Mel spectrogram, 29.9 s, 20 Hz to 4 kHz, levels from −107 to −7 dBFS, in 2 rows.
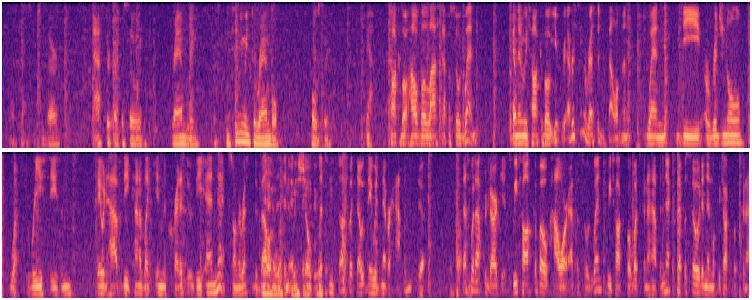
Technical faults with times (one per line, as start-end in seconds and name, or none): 0.00-29.91 noise suppressor artifacts
0.15-1.15 speech cut by the noise suppressor
1.81-3.42 speech cut by the noise suppressor
4.15-5.03 speech cut by the noise suppressor
6.17-6.58 speech cut by the noise suppressor
7.27-9.57 speech cut by the noise suppressor
10.20-16.33 speech cut by the noise suppressor
16.86-29.91 speech cut by the noise suppressor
